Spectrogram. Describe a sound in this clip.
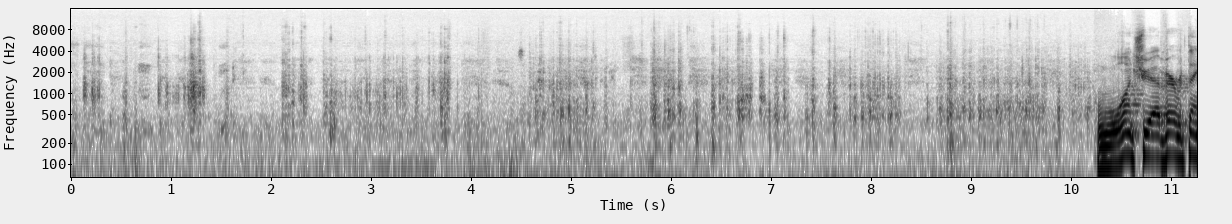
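Plastic parts click and knock lightly.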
